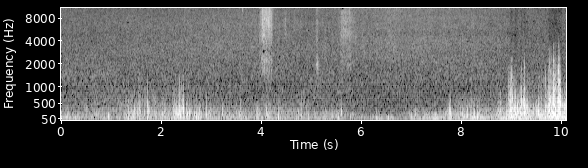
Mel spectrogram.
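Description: Storm wind gusting against a phone's microphone, a low rough buffeting that swells loudest in the last second or two.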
